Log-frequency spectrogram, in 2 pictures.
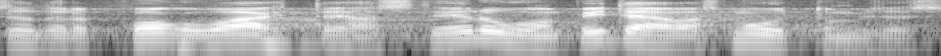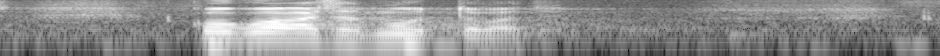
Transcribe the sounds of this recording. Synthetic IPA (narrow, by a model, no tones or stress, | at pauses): eɑt̪uleb̥̚ko̞ɡ̥uvɑekt̪t̪e̞ɦɑsest̪e̞luompid̪e̞vɑsmuːt̪ːˑumise̞sko̞ɡ̥uɑsjɑd̪̥muːt̪ːˑuvɑd̪̥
